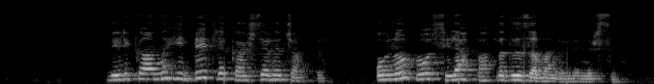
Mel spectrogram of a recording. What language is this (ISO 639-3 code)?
tur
